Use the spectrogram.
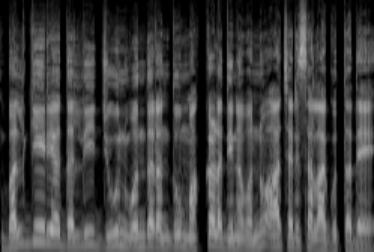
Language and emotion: Kannada, neutral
